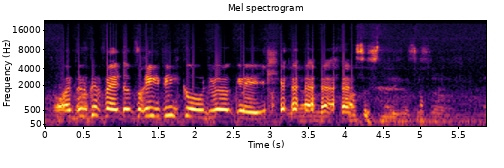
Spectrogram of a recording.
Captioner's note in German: gelächter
